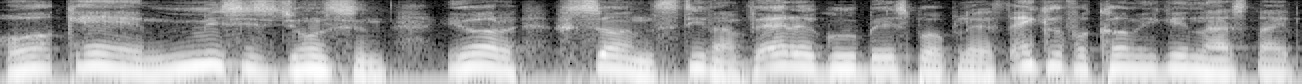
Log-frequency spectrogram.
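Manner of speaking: the same takeout clerk now cheering at T-ball, put-on accent; hammed-up accent, slow on the name; mock Chinese accent. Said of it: "what do you think that guy is like".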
